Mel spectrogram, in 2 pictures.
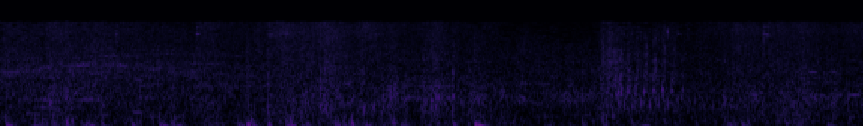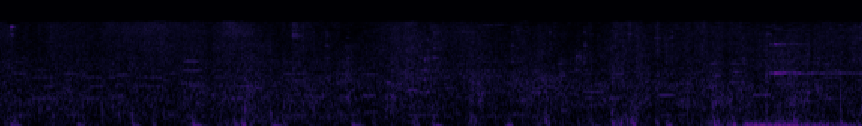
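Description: A horse's hooves crunch steadily through snow.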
